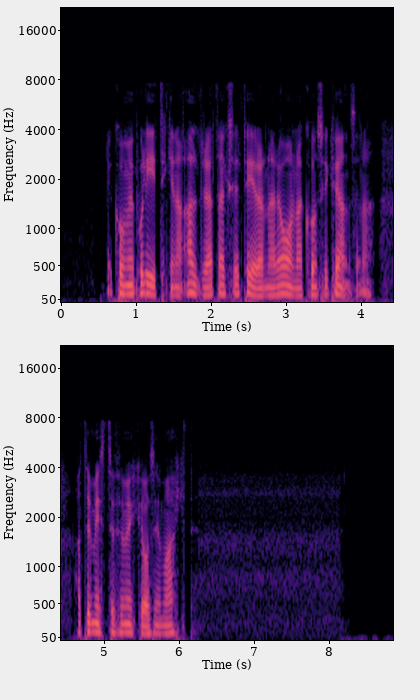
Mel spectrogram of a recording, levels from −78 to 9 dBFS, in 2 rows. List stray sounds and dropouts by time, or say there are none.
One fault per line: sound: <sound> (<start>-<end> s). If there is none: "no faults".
no faults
